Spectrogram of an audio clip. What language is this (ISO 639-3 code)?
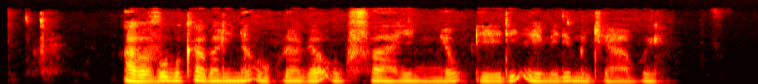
lug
